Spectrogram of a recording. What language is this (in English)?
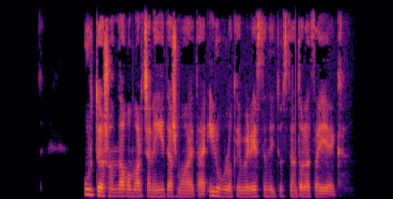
Basque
